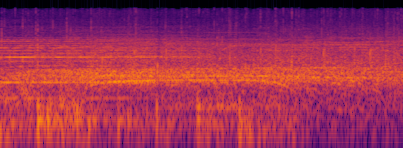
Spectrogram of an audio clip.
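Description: A large stadium crowd cheering and applauding at the close of a sung national anthem. The singer's final note over the public-address system fades out in the first moment.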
